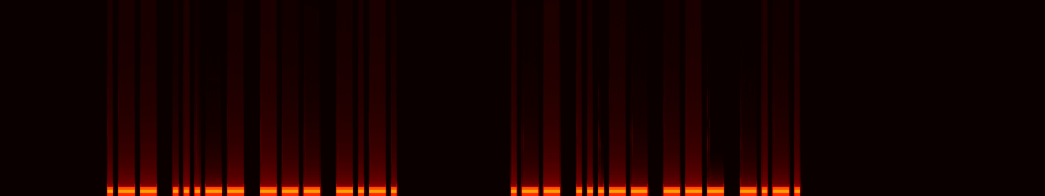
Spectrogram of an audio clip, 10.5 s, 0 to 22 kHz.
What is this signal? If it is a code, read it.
Morse code, heard as a keyed tone, about 21 wpm, 700 Hz. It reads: W3OC W3OC
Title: USA Call Signs - 4 Characters - Repeated 2x - 22wpm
